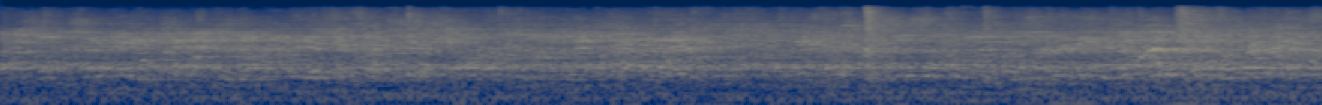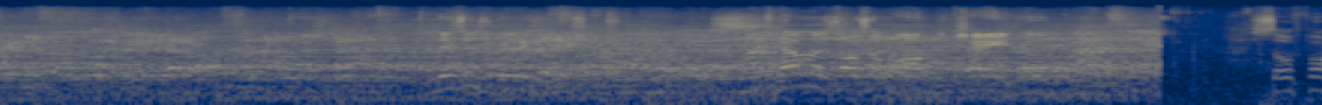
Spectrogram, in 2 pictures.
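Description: A crowd of people chatters in a busy, echoing room.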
